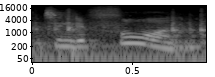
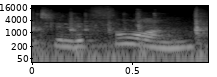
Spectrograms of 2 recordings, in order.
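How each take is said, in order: First: The stress is on the last syllable. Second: The same.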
